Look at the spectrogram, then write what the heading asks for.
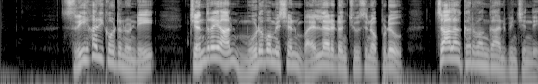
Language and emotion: Telugu, happy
